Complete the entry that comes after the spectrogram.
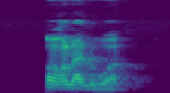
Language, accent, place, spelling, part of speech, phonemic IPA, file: French, France, Lyon, hors-la-loi, noun, /ɔʁ.la.lwa/, LL-Q150 (fra)-hors-la-loi.wav
- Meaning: outlaw (a fugitive from the law)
